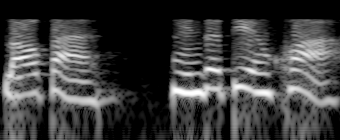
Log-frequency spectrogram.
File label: Woman Voice; Innostream INNO 55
